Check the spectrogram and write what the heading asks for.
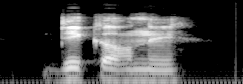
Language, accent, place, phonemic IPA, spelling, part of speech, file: French, France, Lyon, /de.kɔʁ.ne/, décorner, verb, LL-Q150 (fra)-décorner.wav
- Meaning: to remove the horns of; to dehorn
